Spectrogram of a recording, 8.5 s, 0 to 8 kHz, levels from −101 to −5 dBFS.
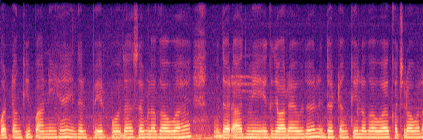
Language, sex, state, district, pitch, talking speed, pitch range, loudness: Hindi, female, Bihar, West Champaran, 175 Hz, 165 wpm, 175-180 Hz, -14 LUFS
